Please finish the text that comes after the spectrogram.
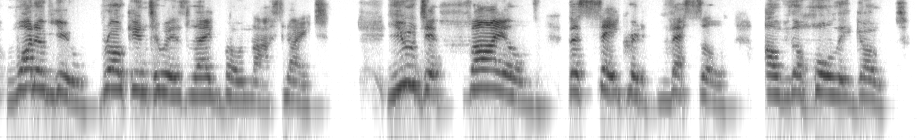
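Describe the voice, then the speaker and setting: Slow-spoken, proud thunder god, played by a woman, solemn, pompous and threatening, for a myth play. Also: mid-range voice, expressive, husky, rough recording. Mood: grave, menacing. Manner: pompous, declamatory. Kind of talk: amateur dramatic reading of a myth.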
